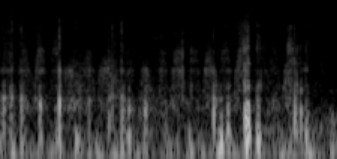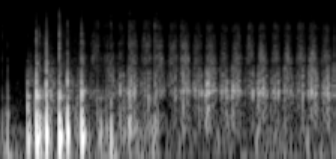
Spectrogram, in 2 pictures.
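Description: Fingertips and nails tap and scratch the side and lid of a closed, round, hand-sized body-butter tub, likely plastic. Soft, dull taps and light scratching patter along for about three seconds, then a burst of louder, thumping taps breaks in. A steadier run of quick scratching and tapping follows, each hit short and low with almost no ring.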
